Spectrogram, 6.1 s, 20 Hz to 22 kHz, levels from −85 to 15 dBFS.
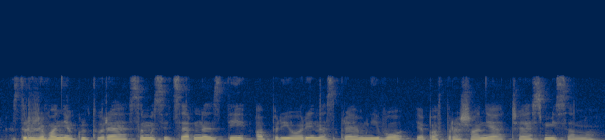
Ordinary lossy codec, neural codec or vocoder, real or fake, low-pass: none; none; real; 9.9 kHz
